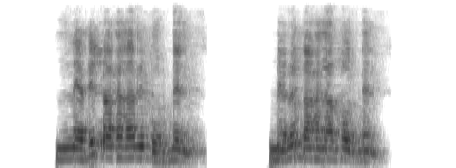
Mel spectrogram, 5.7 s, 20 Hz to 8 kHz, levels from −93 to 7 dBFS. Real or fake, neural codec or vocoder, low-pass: fake; codec, 44.1 kHz, 1.7 kbps, Pupu-Codec; 7.2 kHz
